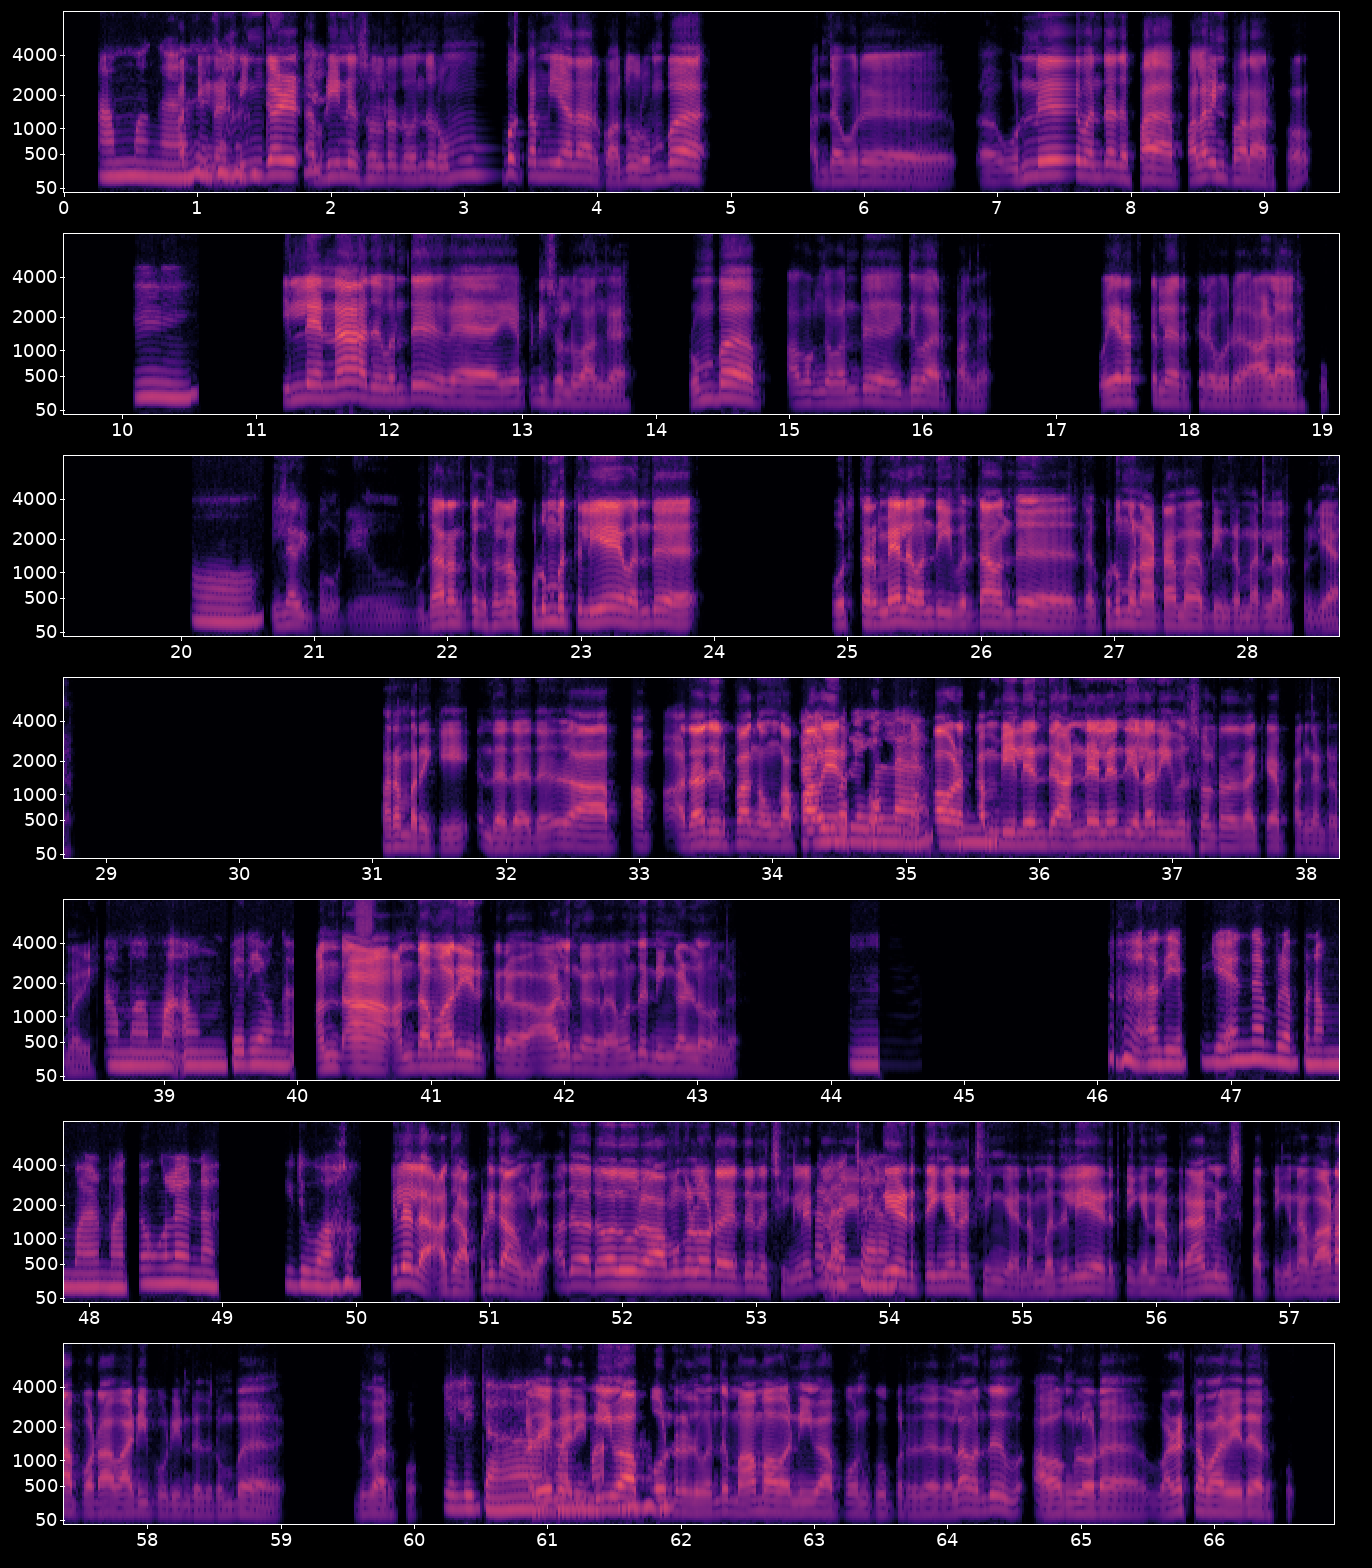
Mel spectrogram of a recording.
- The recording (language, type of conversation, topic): Tamil, podcast, மொழி உங்கள் தனிச்சமுதாயத்தை எப்படிக் கட்டமைக்கிறது?
- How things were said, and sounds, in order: laughing while speaking: "அதுதான்"; drawn out: "ஒரு"; laughing while speaking: "அது எப் ஏன்தான் இப்ப அப்ப நம்ம மத்தவங்கலா என்ன இதுவா?"; chuckle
